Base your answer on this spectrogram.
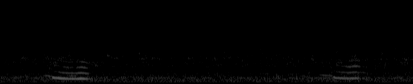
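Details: Female cat snoring in her sleep, two soft, whistly, slightly falling snore notes about three seconds apart against a steady low hum.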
